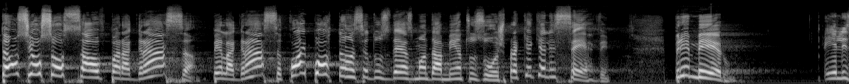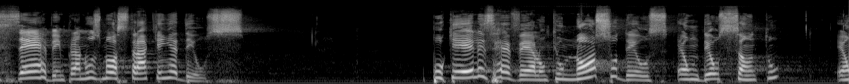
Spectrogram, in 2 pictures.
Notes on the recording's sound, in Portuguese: Transmissão ao vivo do Culto de Adoração ao nosso Deus, realizado na Igreja Batista Moriá.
